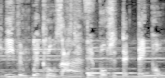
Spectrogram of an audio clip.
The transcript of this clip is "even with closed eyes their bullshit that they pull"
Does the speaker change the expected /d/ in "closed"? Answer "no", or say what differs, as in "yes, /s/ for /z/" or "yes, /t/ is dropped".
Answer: yes, /d/ is dropped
